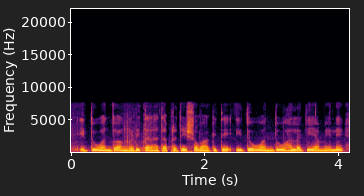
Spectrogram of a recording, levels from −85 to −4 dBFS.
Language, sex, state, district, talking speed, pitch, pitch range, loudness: Kannada, female, Karnataka, Bidar, 130 wpm, 230 Hz, 225-235 Hz, -12 LUFS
